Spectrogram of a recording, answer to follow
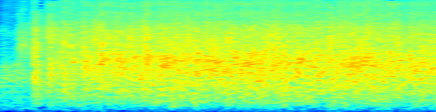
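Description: Studio audience applauding. The applause starts abruptly and holds steady.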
